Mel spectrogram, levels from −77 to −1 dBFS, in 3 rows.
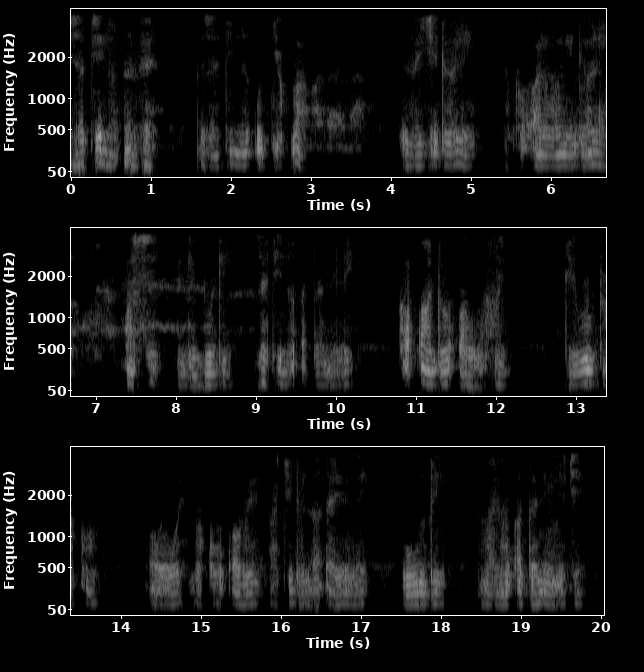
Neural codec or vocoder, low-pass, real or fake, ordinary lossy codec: codec, 16 kHz in and 24 kHz out, 1.1 kbps, FireRedTTS-2 codec; 3.6 kHz; fake; MP3, 16 kbps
